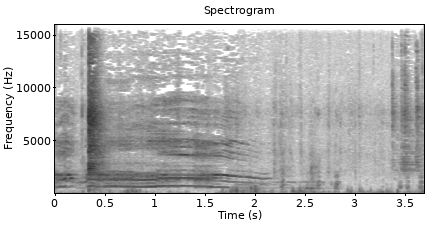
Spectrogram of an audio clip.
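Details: Rooster crowing among poultry at feeding time: one loud, long, strained crow that holds steady and then falls away, followed by scattered clucks and shuffling from the flock.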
